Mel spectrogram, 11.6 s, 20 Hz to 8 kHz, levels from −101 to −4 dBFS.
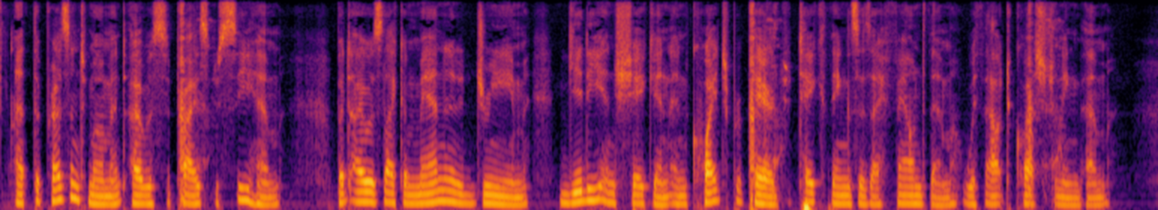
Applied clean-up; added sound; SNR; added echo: neural mask model RNNoise.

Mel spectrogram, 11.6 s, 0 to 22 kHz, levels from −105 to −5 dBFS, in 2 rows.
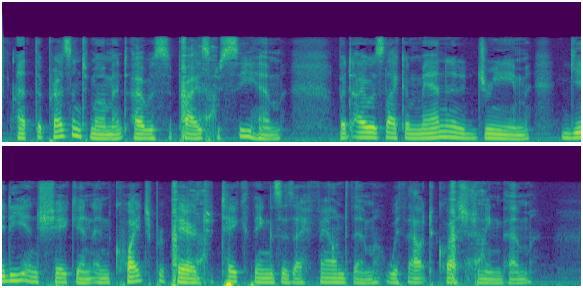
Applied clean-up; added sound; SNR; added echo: none; Glass; 7 dB; none.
